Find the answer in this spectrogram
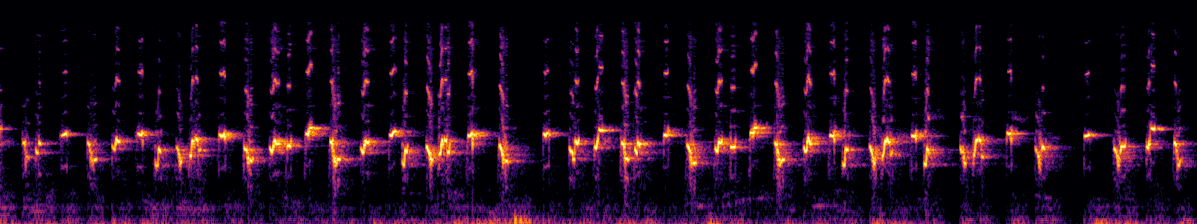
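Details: Calling female Sooty-headed bulbul summoning a male, recorded to stimulate kept birds; lively run of rising and falling whistled notes, roughly three to four a second, with crisp clicks, continuous for twelve seconds.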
